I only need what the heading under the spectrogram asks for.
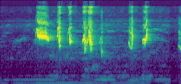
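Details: ['Long-tailed shrike singing a varied string of short scratchy chirps and squeaky notes in irregular bursts over a soft low hum.']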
